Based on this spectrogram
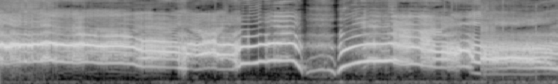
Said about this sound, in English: At that moment, Deborah Leeds let out a blood-curdling scream.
